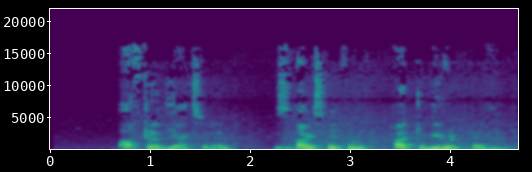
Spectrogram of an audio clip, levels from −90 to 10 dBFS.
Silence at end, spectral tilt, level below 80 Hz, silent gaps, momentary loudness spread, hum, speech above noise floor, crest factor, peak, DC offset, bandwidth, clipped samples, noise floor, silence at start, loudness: 0.1 s; -7 dB/octave; -62 dBFS; none; 9 LU; none; 53 dB; 18 dB; -2 dBFS; under 0.1%; 16.5 kHz; under 0.1%; -73 dBFS; 0.7 s; -20 LUFS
